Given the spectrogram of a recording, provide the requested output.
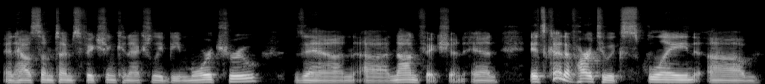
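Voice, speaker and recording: A man's voice: low voice, unhurried. A man hosting a podcast in a casual, conversational way, with wry asides as he talks about writing. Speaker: podcast host.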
